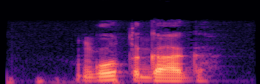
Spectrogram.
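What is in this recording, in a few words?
"гут-гаг", Komi, male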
